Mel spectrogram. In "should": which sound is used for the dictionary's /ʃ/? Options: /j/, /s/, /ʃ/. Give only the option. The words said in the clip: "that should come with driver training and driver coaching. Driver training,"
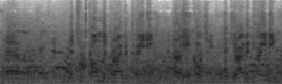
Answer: /s/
